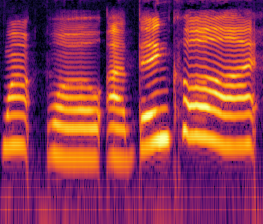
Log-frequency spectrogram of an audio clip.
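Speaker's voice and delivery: long drawn-out, rising mock dismay; mock caught-out reaction. Co-host playing the king found out, drawn-out mock dismay.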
